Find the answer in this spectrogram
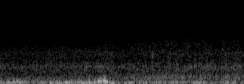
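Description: Low, uneven rumble of wind on the microphone.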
